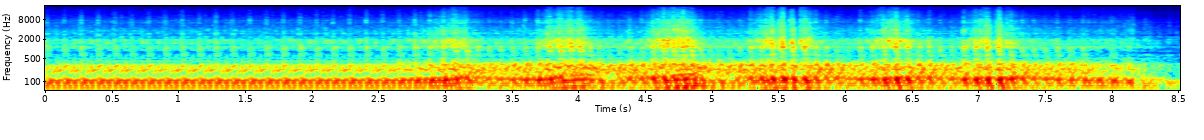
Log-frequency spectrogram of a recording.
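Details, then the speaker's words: 1963 Ford unibody truck sitting since 2005, first revival run: low rumbling idle that swells and hunts slightly about once a second but keeps running on its own; normal idle. "well there is go she'll sit here in idle"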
